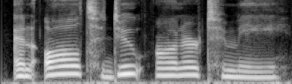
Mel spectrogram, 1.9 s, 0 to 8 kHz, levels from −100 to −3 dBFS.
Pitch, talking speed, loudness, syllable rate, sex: 205 Hz, 215 wpm, -17 LUFS, 4.9 syllables/s, female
